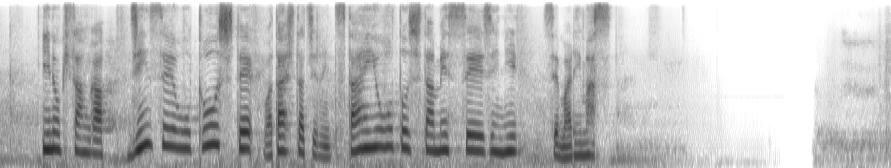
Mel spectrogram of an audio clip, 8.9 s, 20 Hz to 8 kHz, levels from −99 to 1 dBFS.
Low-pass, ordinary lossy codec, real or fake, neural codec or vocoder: 7.2 kHz; none; fake; codec, 16 kHz, 2 kbps, X-Codec, HuBERT features, trained on LibriSpeech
